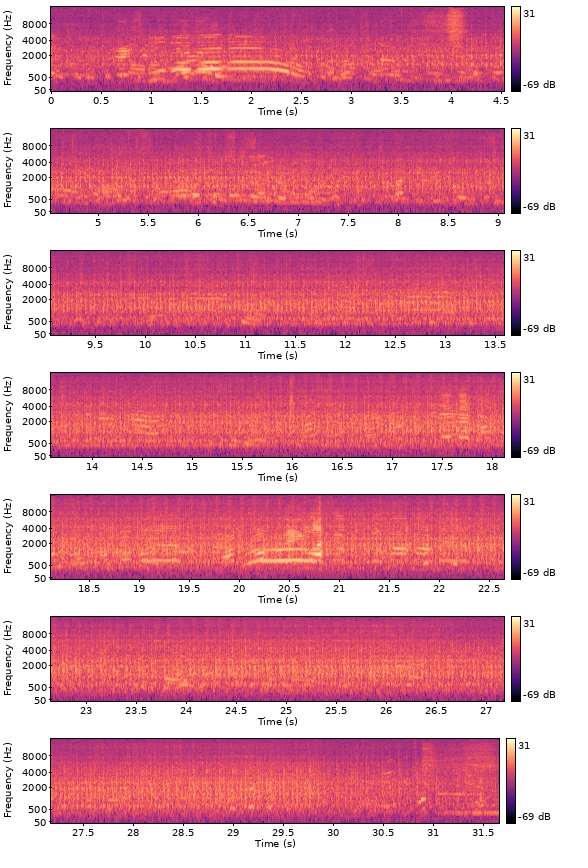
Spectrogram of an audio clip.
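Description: A farm tractor's engine running steadily close by as it pulls a loaded trailer, with people's voices and chatter over it, most clearly in the first few seconds.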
